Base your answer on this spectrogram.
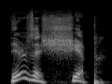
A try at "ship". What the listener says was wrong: pronounce that P, ship.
